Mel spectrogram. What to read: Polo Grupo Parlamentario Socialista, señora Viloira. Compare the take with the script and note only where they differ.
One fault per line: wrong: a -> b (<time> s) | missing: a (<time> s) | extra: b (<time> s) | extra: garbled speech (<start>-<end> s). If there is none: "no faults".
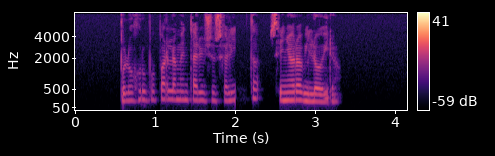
no faults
